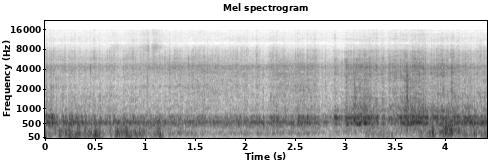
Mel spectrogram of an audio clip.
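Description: Longboard wheels rolling over rough, cracked asphalt: a steady rolling drone with a few small knocks.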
